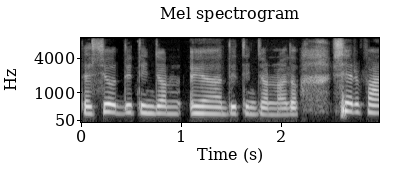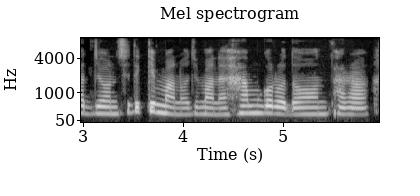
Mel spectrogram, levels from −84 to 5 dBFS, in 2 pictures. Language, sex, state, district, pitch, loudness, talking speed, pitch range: Chakma, female, Tripura, Dhalai, 205 Hz, -15 LUFS, 170 wpm, 190-225 Hz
